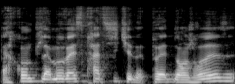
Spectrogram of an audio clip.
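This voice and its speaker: In a very clean recording with a silent background, a man is talking. His pitch varies in an ordinary way. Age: 40s. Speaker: anesthesiologist and ultra-trail runner. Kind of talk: interview. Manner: hesitant, many fillers.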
